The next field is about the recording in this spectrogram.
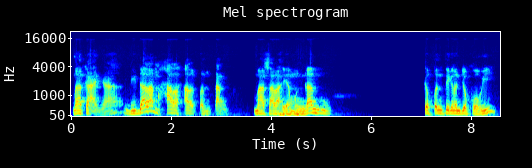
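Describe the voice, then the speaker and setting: A male guest giving slow, measured opinions in a casual interview. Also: mid-range voice, lively intonation, creaky, breathy edge. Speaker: guest commentator. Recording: tinny phone-like audio.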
